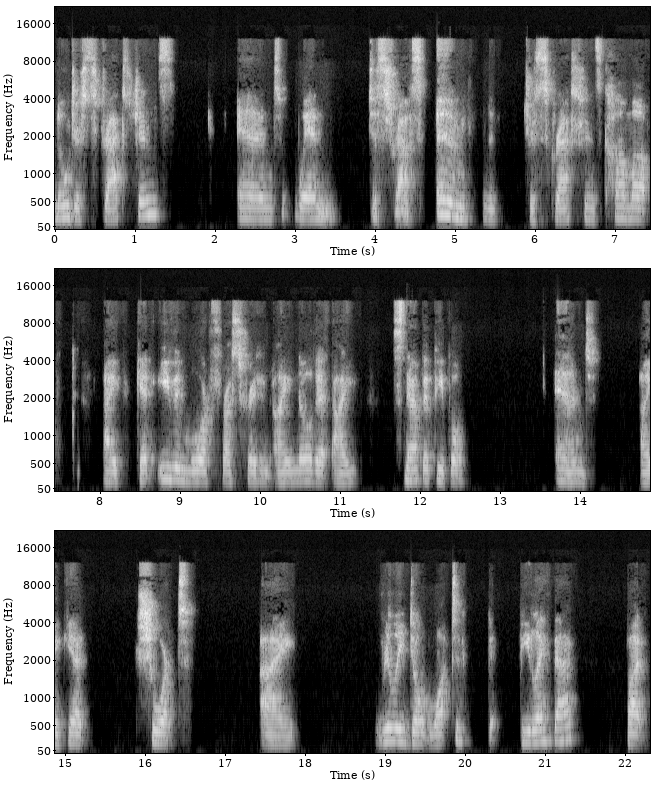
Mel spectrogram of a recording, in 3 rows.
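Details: Woman with aphasia and apraxia of speech after a stroke at age 58; she reports speech sometimes hard to understand and, especially early on, repeating words over and over to get them out; aphasia and apraxia of speech.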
